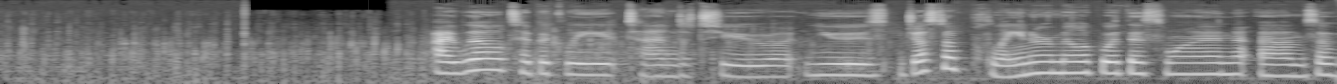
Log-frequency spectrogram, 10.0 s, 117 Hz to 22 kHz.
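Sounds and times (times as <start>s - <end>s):
water heating in a kettle for tea: 0.0s - 10.0s
speech: 3.3s - 10.0s.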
